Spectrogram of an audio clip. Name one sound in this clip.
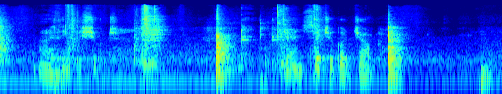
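A wooden rolling pin rolls and knocks against a board as dough is rolled out.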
